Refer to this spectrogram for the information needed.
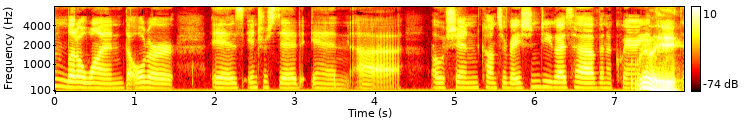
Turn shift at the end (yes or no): yes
